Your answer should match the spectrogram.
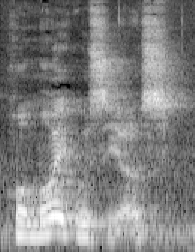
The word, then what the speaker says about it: homoiousios: and a similar essence, homoiousios, is an iota. There's an iota of difference, which I think is where that saying comes from. Homoiousios, as it's actually pronounced.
